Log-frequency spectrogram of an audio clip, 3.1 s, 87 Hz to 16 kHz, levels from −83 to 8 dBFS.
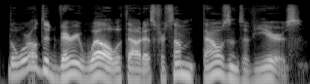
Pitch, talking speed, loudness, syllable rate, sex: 135 Hz, 230 wpm, -19 LUFS, 5.2 syllables/s, male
